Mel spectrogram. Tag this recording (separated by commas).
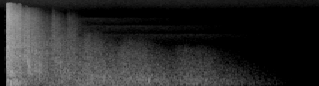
Explosion, Gunshot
